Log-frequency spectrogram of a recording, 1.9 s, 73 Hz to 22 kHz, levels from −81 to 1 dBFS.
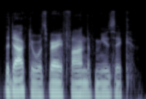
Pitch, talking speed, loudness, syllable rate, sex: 95 Hz, 215 wpm, -22 LUFS, 6.0 syllables/s, male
